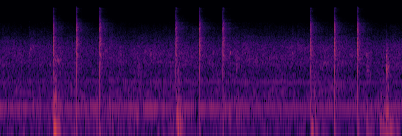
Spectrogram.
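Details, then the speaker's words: Built-in glass-top gas stove (kompor tanam), smallest middle burner fails to ignite: sharp igniter ticks in uneven bursts with a few soft pops and no steady flame; the outer burner lights fine, the middle one is hard to light. "Tidak menyala ya, cuma ada letupan seperti itu."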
